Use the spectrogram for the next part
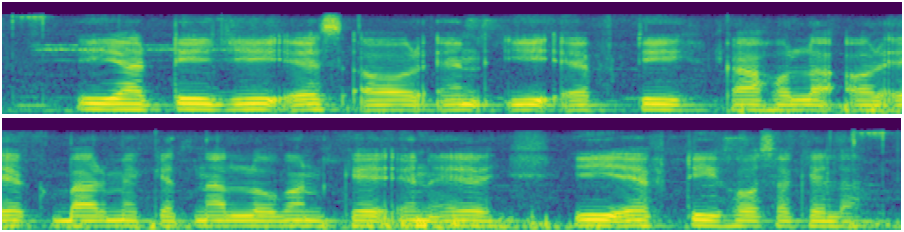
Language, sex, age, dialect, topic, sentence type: Bhojpuri, male, 18-24, Southern / Standard, banking, question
